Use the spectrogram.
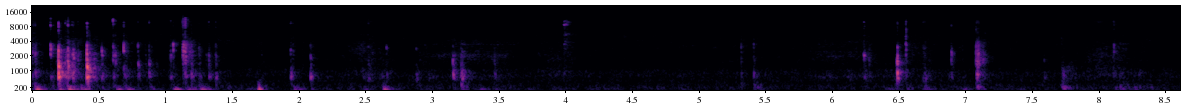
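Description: Fingertips with short painted nails type on a compact plastic mechanical keyboard with a black plastic case and hollow, round pink, red and cream plastic keycaps. A quick flurry of dry, clacky keystrokes opens the clip, then gives way to sparser, scattered taps with short pauses between them. Each click is sharp and dies away almost instantly, with no ringing.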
